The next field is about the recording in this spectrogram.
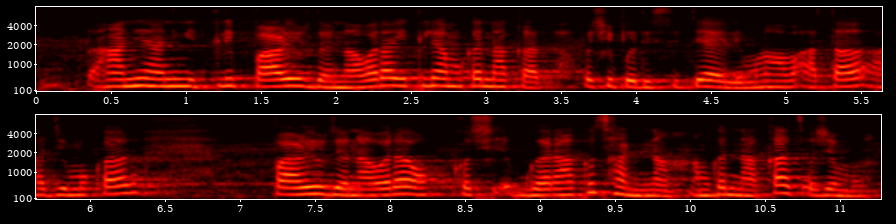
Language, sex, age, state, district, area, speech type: Goan Konkani, female, 45-60, Goa, Bardez, urban, spontaneous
